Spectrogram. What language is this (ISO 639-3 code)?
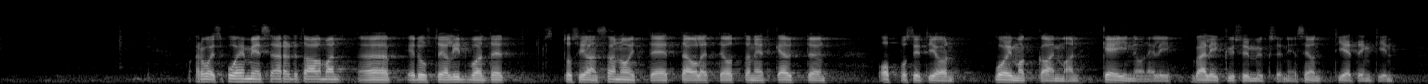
fin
